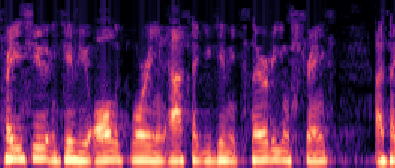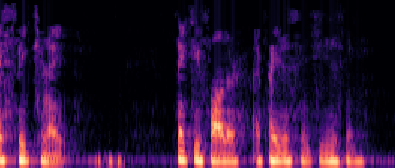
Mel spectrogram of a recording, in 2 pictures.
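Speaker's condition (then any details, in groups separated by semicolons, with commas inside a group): Cleft palate; congenital cleft palate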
